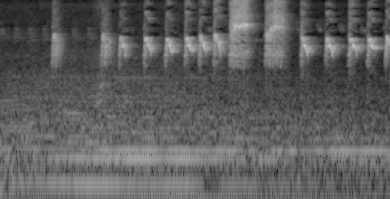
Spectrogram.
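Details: Grey-cheeked bulbul (cucak jenggot) delivering nyepik and ngetril song for training other songbirds: after a quiet start, quick sharp high notes run steadily, interrupted by two loud rasping bursts, then the chirping resumes.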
